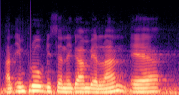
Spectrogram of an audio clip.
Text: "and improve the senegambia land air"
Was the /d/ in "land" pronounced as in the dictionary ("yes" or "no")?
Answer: no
